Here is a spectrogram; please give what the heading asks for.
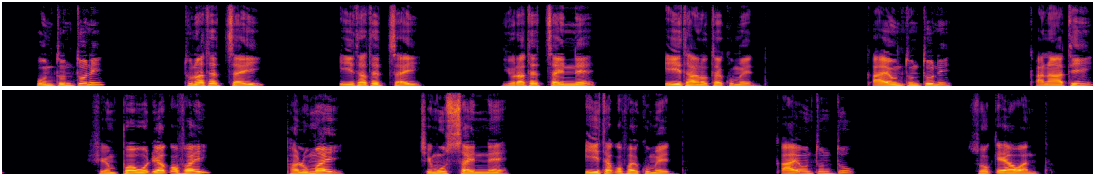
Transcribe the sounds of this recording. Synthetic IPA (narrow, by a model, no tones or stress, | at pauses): ʔʊnt̪ːʊnt̪ːʊnɪ | t̪ʊnɐt̪ɛt͡sːɐj | iːt̪ɐt̪ɛt͡sːɐj | jɔɾɐt̪ɛt͡sːɐjnːɛ | iːt̪aːnɔt̪ɐjkʊme̞ːd̪ːɐ̥ | kʼɐːjʊnt̪ːʊnt̪ːʊn | kʼɐnaːt̪iː | ʃɛmpːʊwawɔɗɪjaːkʼɔfɐj | pɐlʊmɐj | t͡ʃʼɪmʊsːɐjnːɛ | iːt̪ɐkʼɔfɐjkʊme̞ːd̪ːɐ̥ | kʼaːjʊnt̪ːʊnt̪ːʊ | sɔkʼːɪjawɐnt̪ːɐ̥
